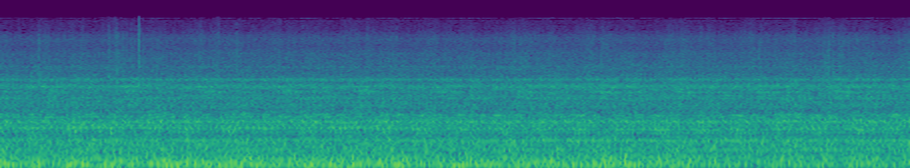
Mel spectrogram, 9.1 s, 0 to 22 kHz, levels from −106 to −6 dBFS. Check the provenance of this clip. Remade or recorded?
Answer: recorded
